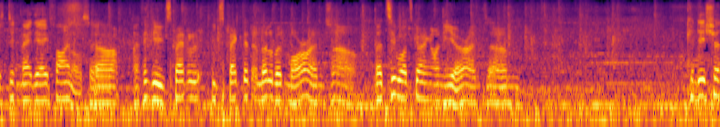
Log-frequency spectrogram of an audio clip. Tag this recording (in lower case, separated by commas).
speech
